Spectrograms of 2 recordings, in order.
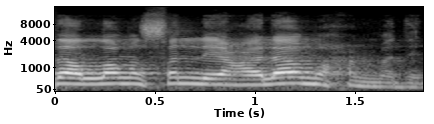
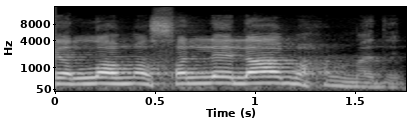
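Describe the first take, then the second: First: Slow, careful "علی محمد" with a clear ع and full "ala"; correct recitation. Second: Slowed imitation with "علی محمد" slurred to "lam uhammad"; mock mispronounced durood; wrong recitation. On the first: Shown as a demonstration. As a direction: recite "اللہم صلی علی محمد" slowly, every letter distinct. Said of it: "لفظ". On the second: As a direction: drop the ع so "علی" vanishes into "lam". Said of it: "وہ پڑھتے تھے".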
